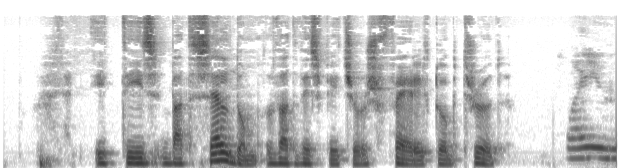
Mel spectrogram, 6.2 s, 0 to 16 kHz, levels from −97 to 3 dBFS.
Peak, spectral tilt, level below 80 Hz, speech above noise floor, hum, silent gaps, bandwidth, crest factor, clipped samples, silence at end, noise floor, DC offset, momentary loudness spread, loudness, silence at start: -8 dBFS; -4 dB/octave; -50 dBFS; 45 dB; none; none; 11.5 kHz; 18 dB; under 0.1%; 0 s; -71 dBFS; under 0.1%; 19 LU; -26 LUFS; 0.4 s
